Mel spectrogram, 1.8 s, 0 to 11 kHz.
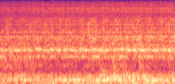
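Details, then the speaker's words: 1991 Kenwood KX-W6020 double cassette deck, in reverse play: steady gritty grinding with fine ratcheting chatter; belts look fine, FF and REW work, motors spin, fault suspected deeper in the transport mechanism. Grinding transport noise. "Here we have that noise. And it does not sound that good at all."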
